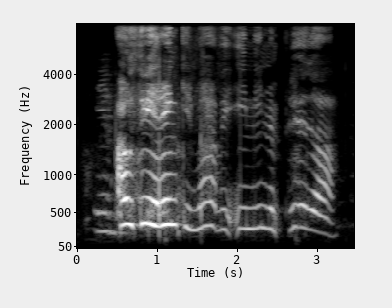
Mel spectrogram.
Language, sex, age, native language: Icelandic, male, 13, Icelandic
